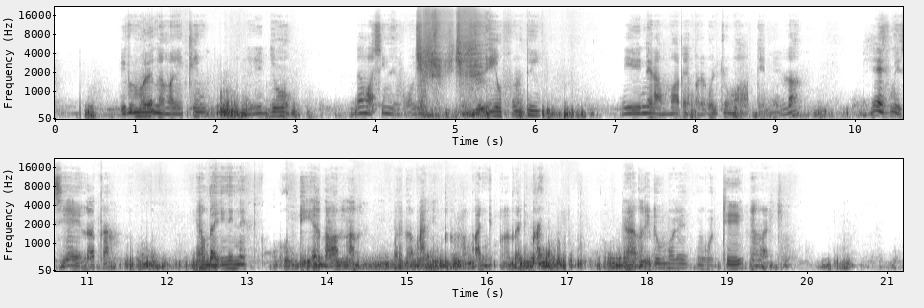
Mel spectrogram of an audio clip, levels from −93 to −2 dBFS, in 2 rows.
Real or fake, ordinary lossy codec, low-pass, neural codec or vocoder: fake; none; none; codec, 44.1 kHz, 1.7 kbps, Pupu-Codec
